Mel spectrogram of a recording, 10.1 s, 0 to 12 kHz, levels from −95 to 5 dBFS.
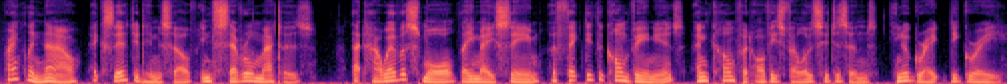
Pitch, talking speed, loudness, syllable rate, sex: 125 Hz, 155 wpm, -18 LUFS, 4.8 syllables/s, male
